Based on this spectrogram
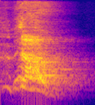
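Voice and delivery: high, very loud horrified cry; Trunchbull crying out. A narrator's reading. Headmistress reading Magnus's message, loud shocked cry. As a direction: burst out in disbelief. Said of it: "she cried".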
